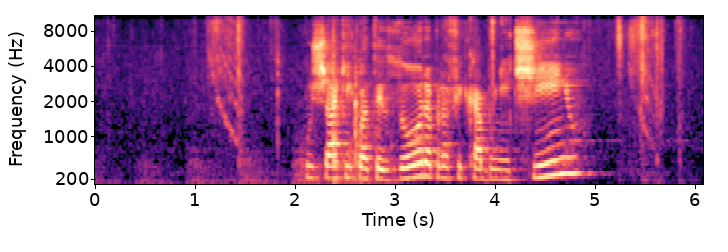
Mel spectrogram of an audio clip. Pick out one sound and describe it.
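Scissors snip through a ribbon.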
